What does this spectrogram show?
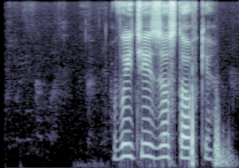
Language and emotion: Russian, neutral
